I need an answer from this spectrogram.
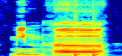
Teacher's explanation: namanya maad Thobi'i panjangnya dua harakat atau kira-kira dua ketukan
